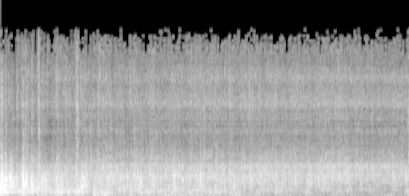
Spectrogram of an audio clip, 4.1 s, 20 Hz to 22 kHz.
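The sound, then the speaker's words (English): A food processor whirs as it chops twelve garlic cloves, making a steady, loud grinding drone that runs unbroken to the end. “So I just start by whirring the garlic in the food processor, 12 cloves.”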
